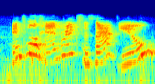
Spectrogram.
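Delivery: angry mother confronting the principal, high and demanding; high demanding woman. Acted. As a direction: call him out sharply. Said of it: "the woman demanded".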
